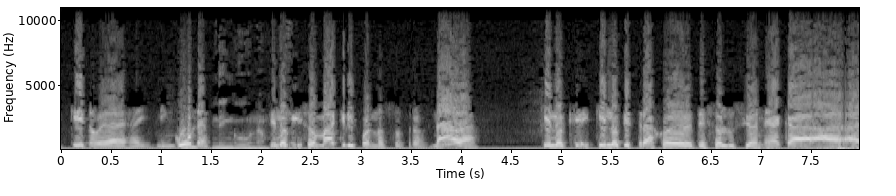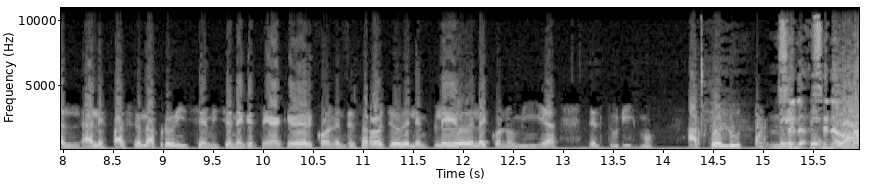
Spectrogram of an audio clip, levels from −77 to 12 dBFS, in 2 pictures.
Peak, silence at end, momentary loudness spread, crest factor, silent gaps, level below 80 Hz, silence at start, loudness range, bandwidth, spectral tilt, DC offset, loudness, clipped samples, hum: 0 dBFS; 0 s; 11 LU; 8 dB; none; -24 dBFS; 0 s; 3 LU; 11 kHz; -4.5 dB/octave; under 0.1%; -9 LUFS; 2%; none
